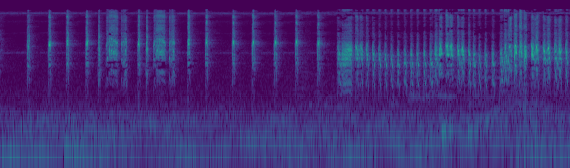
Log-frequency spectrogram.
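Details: Long-tailed shrike (cendet) lure song from Central Java, phone-recorded: a steady string of sharp, high ticking notes about three per second, then a dense, fast buzzy trill with mixed chattering phrases.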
